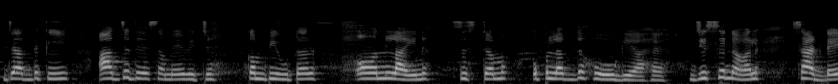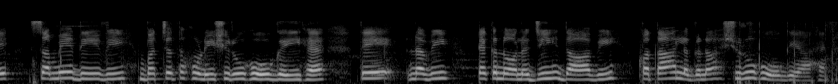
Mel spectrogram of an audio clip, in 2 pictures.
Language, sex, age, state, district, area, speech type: Punjabi, female, 18-30, Punjab, Jalandhar, urban, spontaneous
